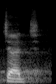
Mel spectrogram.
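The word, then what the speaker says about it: judge: इसी तरह जज, जज में भी डी साइलेंट है।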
